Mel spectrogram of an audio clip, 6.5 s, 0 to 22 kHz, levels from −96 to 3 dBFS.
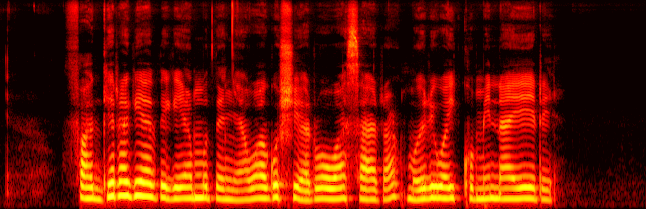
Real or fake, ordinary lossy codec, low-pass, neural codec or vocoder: real; none; none; none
